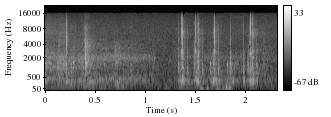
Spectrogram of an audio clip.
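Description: A few light clicks and taps in a small room: a couple near the start, then a quick run of four or five about a second and a half in.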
